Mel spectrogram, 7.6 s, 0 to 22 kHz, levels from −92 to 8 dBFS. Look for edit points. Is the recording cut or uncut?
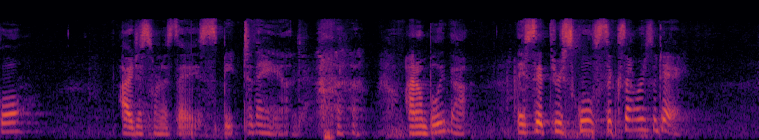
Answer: uncut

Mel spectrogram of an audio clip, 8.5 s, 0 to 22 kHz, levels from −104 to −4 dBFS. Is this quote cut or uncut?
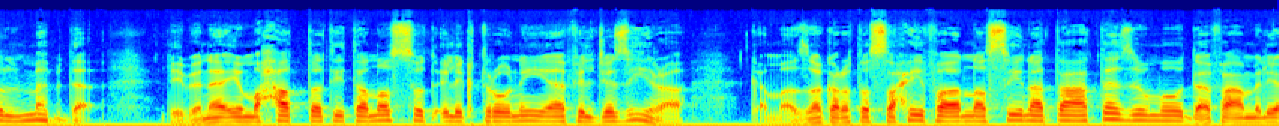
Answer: uncut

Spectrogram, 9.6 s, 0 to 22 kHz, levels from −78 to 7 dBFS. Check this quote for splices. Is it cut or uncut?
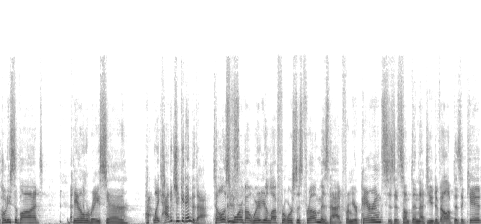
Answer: cut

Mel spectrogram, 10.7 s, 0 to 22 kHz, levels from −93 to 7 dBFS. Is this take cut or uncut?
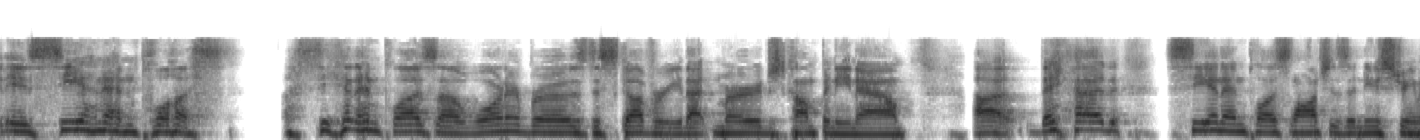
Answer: uncut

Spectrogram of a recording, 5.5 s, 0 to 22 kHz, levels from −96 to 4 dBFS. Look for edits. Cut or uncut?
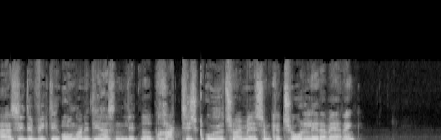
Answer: uncut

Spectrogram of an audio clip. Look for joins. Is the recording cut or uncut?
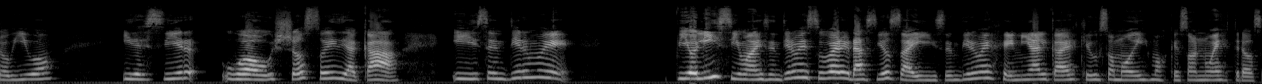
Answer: uncut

